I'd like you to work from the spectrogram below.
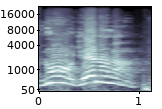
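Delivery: mock bossy bishop; firm order. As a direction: demand it, drawn out. Bishop insisting on a full tank.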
